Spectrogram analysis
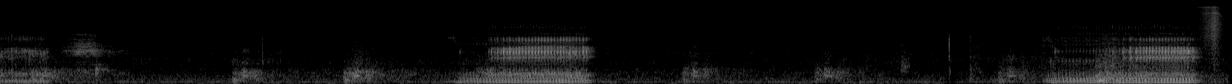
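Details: Pitbull dog sleeping soundly through fireworks: loud, deep, rattling snores repeating every few seconds, with occasional faint firework pops in the background; snoring.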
